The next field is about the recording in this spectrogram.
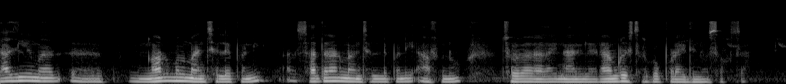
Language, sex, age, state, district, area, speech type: Nepali, male, 18-30, West Bengal, Darjeeling, rural, spontaneous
